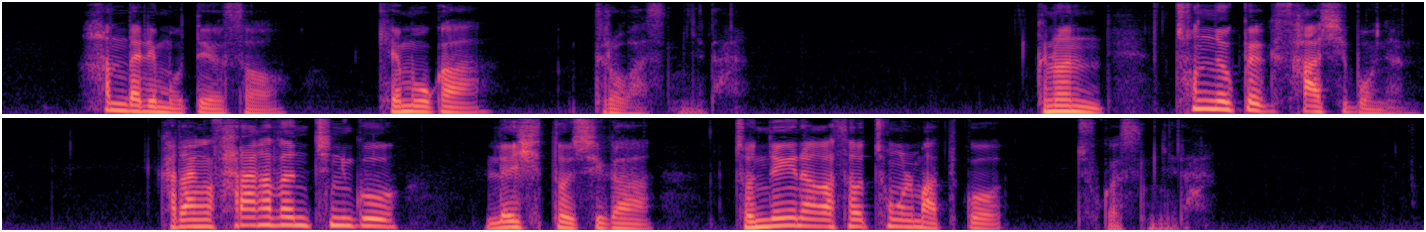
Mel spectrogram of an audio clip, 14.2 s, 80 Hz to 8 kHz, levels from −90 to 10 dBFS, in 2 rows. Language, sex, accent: Korean, male, native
